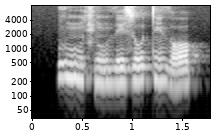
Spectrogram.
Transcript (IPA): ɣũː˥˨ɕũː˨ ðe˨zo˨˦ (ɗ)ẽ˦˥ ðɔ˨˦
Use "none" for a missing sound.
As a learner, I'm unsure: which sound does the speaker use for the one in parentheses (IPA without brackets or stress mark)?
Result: t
